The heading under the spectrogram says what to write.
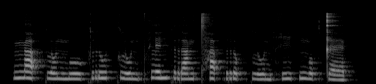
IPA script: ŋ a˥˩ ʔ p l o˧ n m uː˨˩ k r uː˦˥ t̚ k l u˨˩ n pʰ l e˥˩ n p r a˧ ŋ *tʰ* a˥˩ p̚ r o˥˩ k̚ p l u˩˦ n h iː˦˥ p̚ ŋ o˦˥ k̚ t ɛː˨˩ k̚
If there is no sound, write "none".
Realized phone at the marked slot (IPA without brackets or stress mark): tʰ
